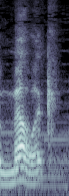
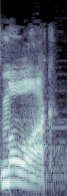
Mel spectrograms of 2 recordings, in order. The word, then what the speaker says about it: Moloch: Lone Wolf, and the powers that be have implemented a surprise guest by Brother Moloch. Did I pronounce it right? No, it's Moloch. Moloch.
